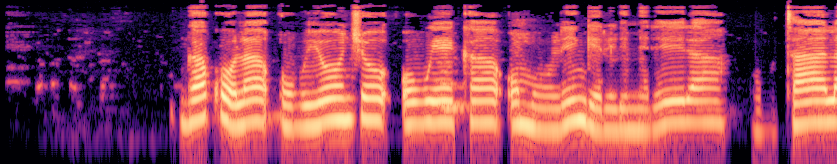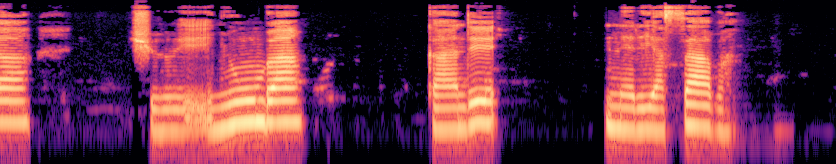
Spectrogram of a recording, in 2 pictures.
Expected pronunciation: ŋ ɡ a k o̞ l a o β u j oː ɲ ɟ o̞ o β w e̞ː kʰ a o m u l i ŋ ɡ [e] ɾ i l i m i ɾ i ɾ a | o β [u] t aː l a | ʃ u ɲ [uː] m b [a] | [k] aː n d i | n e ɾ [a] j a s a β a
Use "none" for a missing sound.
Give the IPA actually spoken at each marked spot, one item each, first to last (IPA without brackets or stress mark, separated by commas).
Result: e, u, uː, a, k, i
